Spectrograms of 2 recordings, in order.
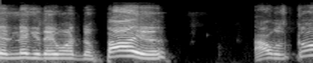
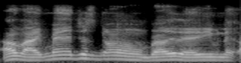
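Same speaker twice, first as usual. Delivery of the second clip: much softer, low and soothing; hushed "chill, bro" to a coworker about to swing; soft calming; 5 semitones lower, 12 dB quieter than usual. Retold or imitated. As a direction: talk him down gently.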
